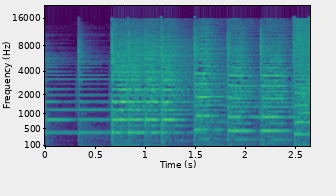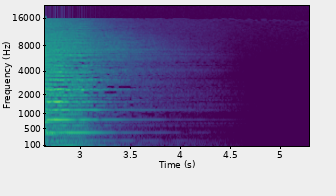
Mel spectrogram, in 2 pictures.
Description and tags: Mini News Jingle
Short. Intense. It's news time.
breaking-news, intro, news, short, headline, announcement, tv, mini, jingle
